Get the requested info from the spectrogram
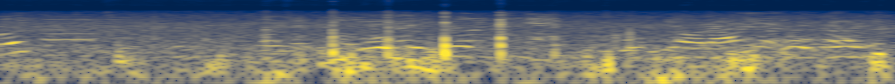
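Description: Indistinct voices of several people talking, with a few sharp knocks in the middle, the loudest a little over two seconds in.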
